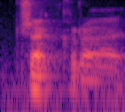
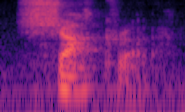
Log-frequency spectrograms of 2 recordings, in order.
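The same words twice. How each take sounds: First: It starts with a ch sound and a rolled R. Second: It starts with a sh sound and a plain R. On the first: This is the original way of saying it. The speaker calls it right. "Chakra is how you really say it" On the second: This is the common American way of saying it. The speaker calls it wrong. "in America, most people say chakra, which isn't even chakra"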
